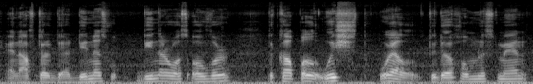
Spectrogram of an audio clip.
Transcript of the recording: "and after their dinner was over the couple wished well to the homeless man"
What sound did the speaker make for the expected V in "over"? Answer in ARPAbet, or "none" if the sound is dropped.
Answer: V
